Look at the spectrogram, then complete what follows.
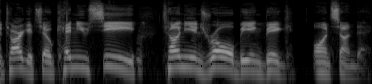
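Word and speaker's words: Tonyan: We had all been calling him Tanyan, and finally, after he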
